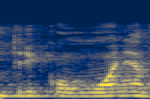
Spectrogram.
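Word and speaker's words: Trichomonas: gente vai chamá-lo de tricomoníase vaginalis tá embora se inscreva com ch mas a gente pronuncia como se fosse escrevo só com cê tricomoníase é né trichomona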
